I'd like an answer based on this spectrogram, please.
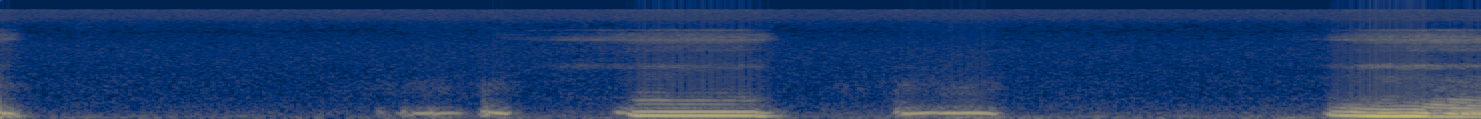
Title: Cat snores only when owner snores.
